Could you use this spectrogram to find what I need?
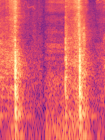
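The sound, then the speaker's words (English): Two crisp knife chops through potatoes on a cutting board as they are cut into fries, about a second apart, each a sharp thunk with a brief ring, alone with no talking. “and then just like cut a lot of fries yeah.”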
